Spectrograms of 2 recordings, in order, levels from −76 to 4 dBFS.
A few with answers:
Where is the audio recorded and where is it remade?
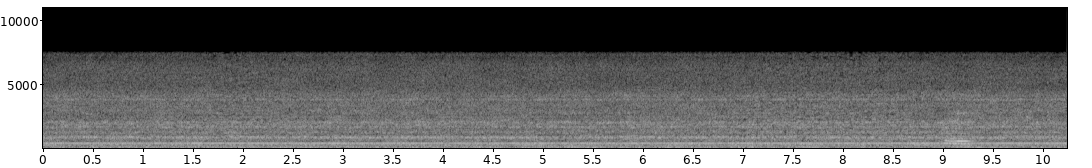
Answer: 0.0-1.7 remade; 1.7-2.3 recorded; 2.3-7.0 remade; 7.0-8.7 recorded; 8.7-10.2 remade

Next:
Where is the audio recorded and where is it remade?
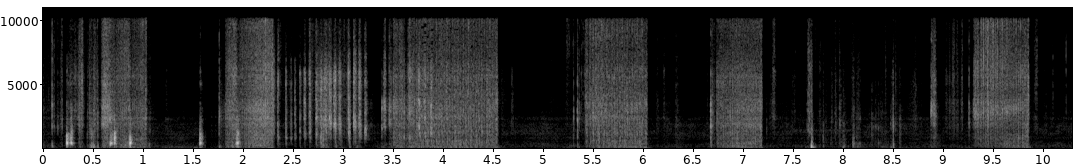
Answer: 0.0-3.7 remade; 3.7-4.5 recorded; 4.5-5.3 remade; 5.3-6.0 recorded; 6.0-7.5 remade; 7.5-8.1 recorded; 8.1-10.3 remade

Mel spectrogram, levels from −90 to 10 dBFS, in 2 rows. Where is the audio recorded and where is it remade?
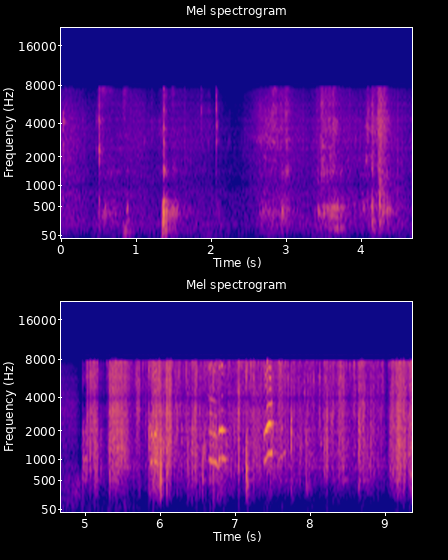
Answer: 0.0-0.4 recorded; 0.4-5.7 remade; 5.7-9.4 recorded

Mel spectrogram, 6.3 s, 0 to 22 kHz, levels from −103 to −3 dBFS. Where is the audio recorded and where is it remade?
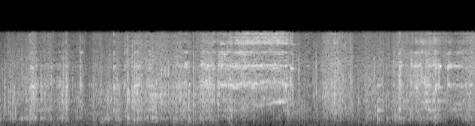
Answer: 0.0-5.4 recorded; 5.4-6.3 remade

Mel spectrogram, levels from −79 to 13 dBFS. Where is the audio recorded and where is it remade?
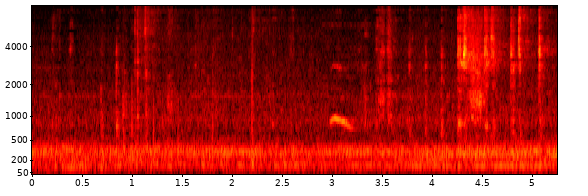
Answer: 0.0-2.9 recorded; 2.9-3.4 remade; 3.4-5.3 recorded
